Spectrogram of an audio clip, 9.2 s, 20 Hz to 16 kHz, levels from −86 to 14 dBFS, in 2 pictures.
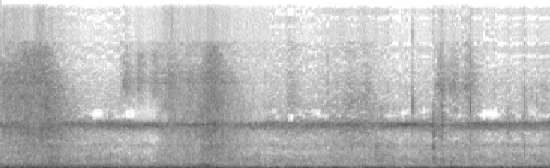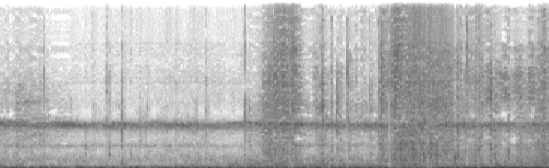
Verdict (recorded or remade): remade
